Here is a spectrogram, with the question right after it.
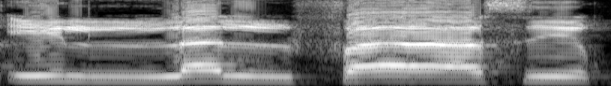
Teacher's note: सीन में सीटी की आवाज पैदा करेंगे सीन को बारीक करेंगे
